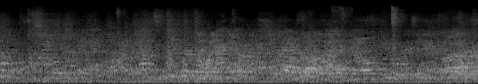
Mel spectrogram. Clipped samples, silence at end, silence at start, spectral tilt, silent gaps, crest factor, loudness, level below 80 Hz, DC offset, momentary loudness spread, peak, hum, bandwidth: under 0.1%; 0 s; 0 s; -3.5 dB/octave; none; 16 dB; -31 LUFS; -62 dBFS; under 0.1%; 5 LU; -16 dBFS; none; 16 kHz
